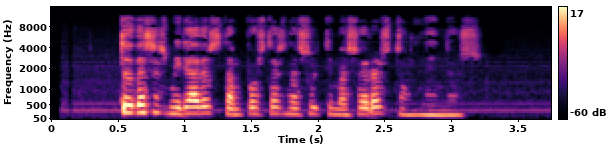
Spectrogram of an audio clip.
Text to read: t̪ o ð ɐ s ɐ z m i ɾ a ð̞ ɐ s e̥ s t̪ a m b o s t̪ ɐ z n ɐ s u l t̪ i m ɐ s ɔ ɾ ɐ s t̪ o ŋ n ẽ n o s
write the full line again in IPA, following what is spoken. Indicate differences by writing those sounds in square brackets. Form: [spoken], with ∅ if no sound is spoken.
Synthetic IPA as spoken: t̪ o ð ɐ s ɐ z m i ɾ a ð̞ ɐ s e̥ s t̪ a m [p] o s t̪ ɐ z n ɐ s u l t̪ i m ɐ s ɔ ɾ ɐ s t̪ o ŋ n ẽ n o s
